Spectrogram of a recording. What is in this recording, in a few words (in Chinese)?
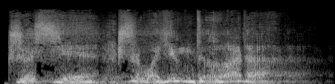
last hit, zh; Doom; Dota 2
